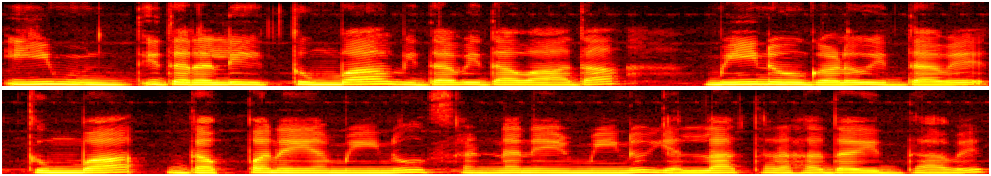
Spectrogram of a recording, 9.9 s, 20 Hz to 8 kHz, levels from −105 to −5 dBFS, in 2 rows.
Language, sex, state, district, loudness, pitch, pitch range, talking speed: Kannada, female, Karnataka, Mysore, -25 LUFS, 190 Hz, 180-210 Hz, 90 wpm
